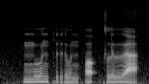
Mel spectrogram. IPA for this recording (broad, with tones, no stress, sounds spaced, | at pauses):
m u˥˩ n p r u˧ n ʔ ɔ˥˩ ʔ k l ɯ˥˩ a̯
